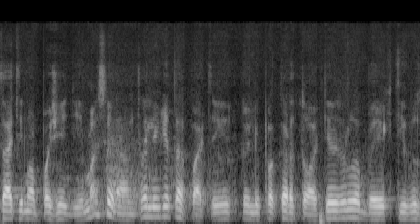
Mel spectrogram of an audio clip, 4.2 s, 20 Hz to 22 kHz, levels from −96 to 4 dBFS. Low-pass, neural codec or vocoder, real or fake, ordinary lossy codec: 14.4 kHz; codec, 44.1 kHz, 7.8 kbps, DAC; fake; AAC, 96 kbps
